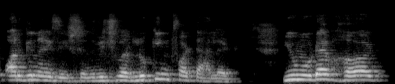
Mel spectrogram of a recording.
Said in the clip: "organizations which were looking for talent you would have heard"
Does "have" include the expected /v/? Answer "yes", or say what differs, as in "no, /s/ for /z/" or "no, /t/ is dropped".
yes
